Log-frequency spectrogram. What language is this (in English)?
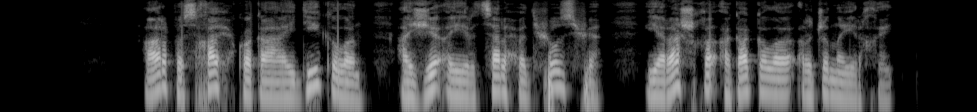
Abkhazian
